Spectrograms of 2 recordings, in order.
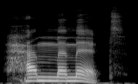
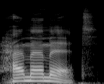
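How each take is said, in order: First: Hammamat with a long held double m; doubled m. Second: Hammamat with short single m sounds. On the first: Teacher contrasting words, Hammamat with long double m. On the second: Teacher contrasting words, Hammamat with short single m. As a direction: keep each m in Hammamat short. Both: Shown as a demonstration. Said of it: "listen to these two words".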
